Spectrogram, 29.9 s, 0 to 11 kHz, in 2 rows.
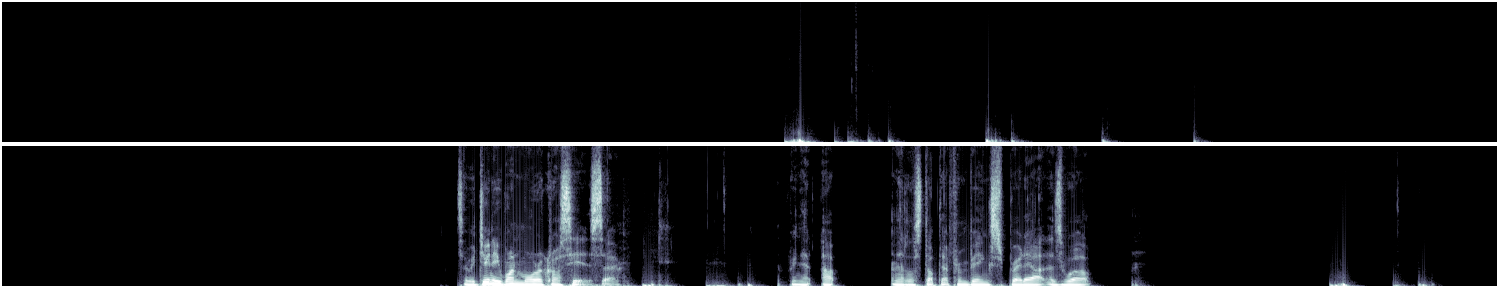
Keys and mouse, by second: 7.0 click, 8.5 ctrl+x, 19.4 middle click, 20.3 1, 22.2 g, 23.6 click, 23.9 g, 26.4 middle click, 28.0 click, 28.9 g.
